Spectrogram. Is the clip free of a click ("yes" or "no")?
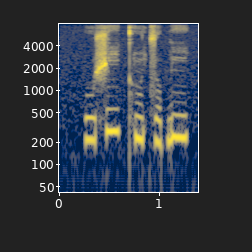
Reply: yes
